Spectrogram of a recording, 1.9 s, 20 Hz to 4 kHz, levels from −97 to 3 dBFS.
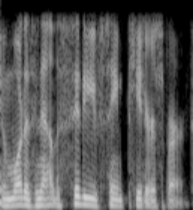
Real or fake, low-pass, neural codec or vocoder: fake; 3.6 kHz; codec, 16 kHz, 8 kbps, FreqCodec, larger model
